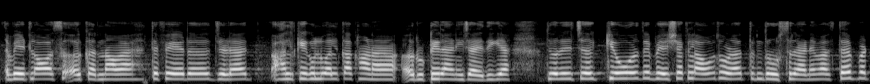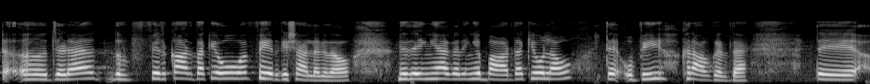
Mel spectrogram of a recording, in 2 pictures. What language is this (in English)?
Dogri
